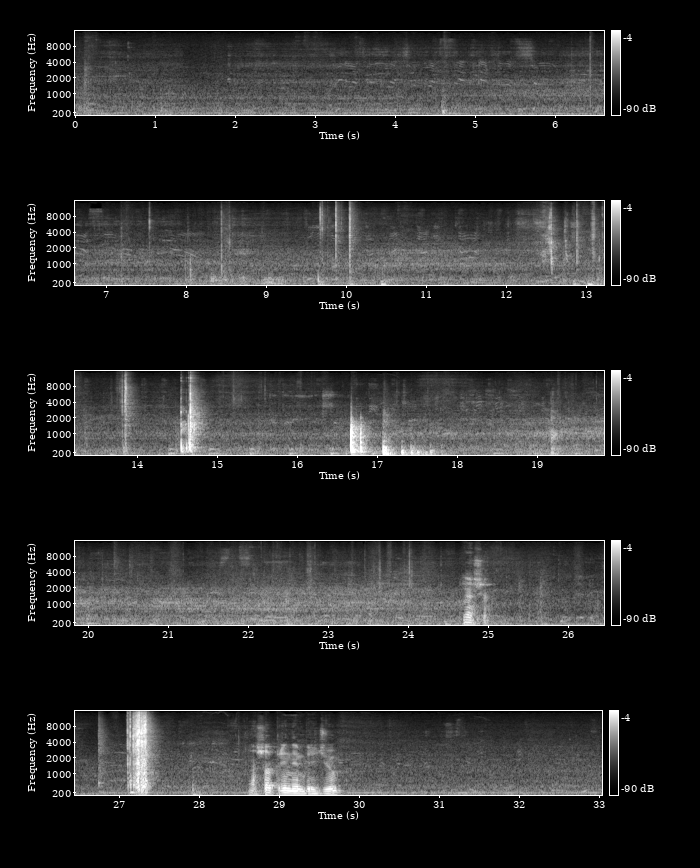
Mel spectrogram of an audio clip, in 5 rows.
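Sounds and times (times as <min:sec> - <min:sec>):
adhesive tape crackling snaps: 0:09.6 - 0:10.2, 0:13.8 - 0:14.0, 0:26.8 - 0:27.5.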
